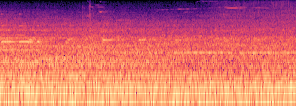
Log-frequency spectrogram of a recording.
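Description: Steady low rumble of a passenger train pulling away down the line, with a faint steady tone or two above it.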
